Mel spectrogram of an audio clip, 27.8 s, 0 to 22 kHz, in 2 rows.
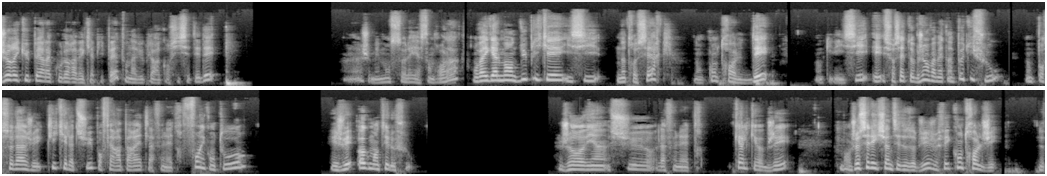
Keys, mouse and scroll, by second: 3.1 d, 3.4 click, 4.1 click, 5.3 click, 10.2 ctrl+d, 16.5 click, 17.7 click, 18.9-20.7 drag, 23.7 click, 24.7 click, 25.0 shift+click, 27.4 ctrl+g.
